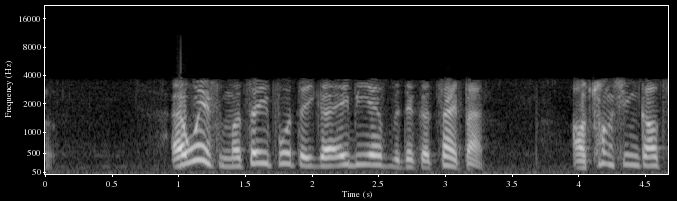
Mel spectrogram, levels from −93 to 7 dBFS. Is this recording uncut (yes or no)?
yes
